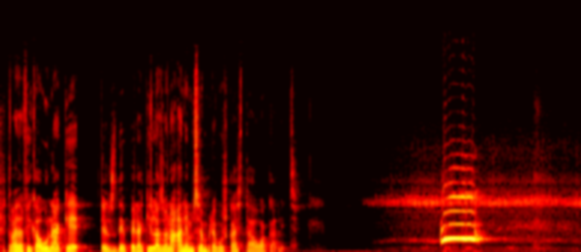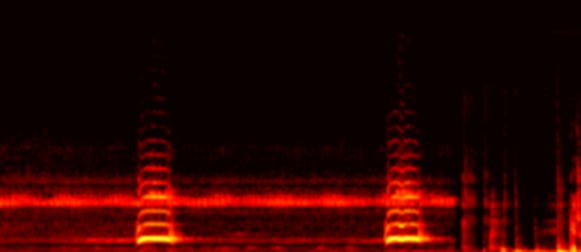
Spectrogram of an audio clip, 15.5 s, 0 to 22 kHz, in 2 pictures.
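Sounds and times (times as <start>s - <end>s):
speech: 0.1s - 4.1s
steady high insect-like whine: 4.9s - 13.8s
little owl calling: 5.0s - 13.8s.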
